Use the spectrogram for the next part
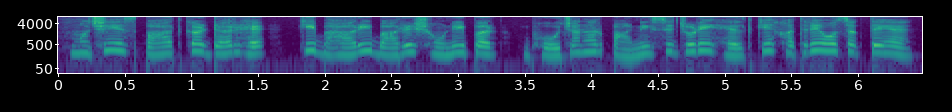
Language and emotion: Hindi, fearful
